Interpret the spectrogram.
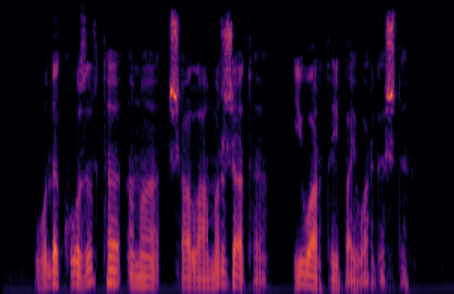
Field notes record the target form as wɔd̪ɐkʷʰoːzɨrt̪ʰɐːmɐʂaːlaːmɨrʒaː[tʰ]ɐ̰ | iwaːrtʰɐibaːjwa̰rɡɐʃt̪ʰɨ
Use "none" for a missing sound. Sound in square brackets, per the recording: tʰ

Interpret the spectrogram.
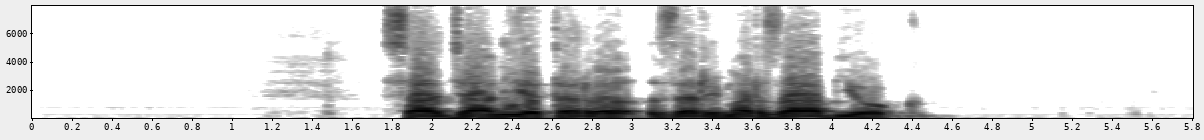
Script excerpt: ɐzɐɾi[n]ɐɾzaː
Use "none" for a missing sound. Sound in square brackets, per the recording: m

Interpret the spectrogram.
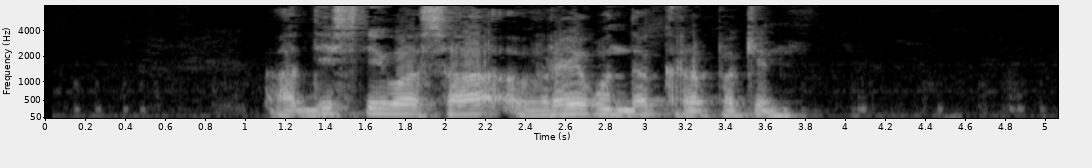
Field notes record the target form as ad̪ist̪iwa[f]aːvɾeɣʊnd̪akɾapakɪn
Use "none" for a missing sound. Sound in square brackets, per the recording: s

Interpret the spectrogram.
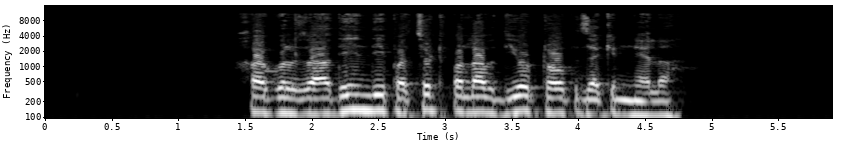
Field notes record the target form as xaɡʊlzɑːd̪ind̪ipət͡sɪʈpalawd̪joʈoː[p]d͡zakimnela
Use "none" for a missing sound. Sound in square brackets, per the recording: p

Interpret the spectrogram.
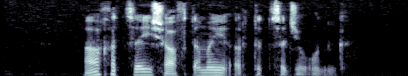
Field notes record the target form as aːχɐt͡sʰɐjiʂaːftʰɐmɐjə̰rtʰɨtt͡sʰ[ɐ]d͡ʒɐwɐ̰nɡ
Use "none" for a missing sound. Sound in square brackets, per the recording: ɐ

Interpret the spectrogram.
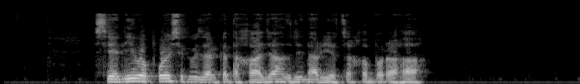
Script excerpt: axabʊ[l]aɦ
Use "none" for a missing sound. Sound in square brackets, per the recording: ɾ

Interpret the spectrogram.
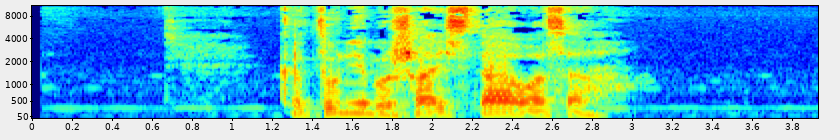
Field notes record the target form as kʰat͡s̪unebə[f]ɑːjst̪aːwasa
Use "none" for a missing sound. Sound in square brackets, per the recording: ʂ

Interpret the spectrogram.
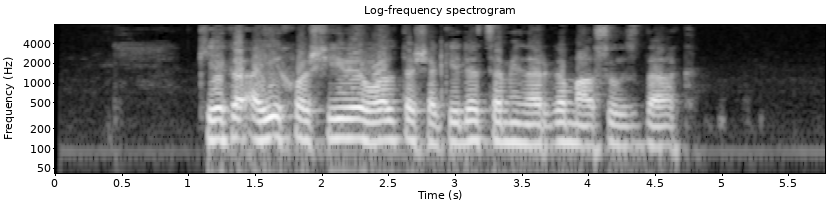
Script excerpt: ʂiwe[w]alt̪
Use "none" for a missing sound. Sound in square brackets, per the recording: w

